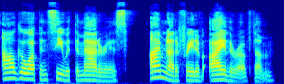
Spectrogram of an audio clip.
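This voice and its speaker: A woman's voice: fairly low pitch, expressive, a bit bright, no echo. A woman reading an audiobook, voicing a frank, spirited young woman who coaxes and scolds directly. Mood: concerned. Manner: coaxing, brisk and direct.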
